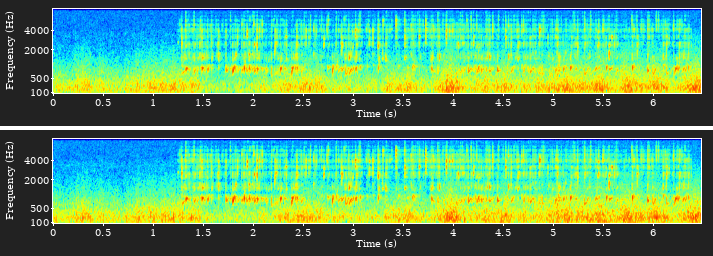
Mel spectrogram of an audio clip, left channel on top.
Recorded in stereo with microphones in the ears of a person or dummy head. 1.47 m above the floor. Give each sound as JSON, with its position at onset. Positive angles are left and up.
{"t": 1.2, "sound": "dripping", "side_deg": -10}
